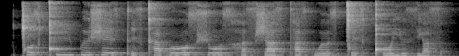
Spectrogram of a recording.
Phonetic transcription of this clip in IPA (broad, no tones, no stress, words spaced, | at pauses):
ǀosǃʰiːpɨ ʃeːstʼiskʰapoːs ʃoːshɐsʃas tʰaspwɵːsǀesǃʰo jɨsjɐs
